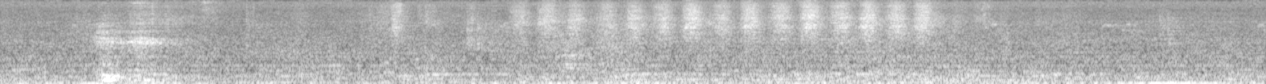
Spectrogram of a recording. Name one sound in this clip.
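Fingers rub and scrape lightly across wood.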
